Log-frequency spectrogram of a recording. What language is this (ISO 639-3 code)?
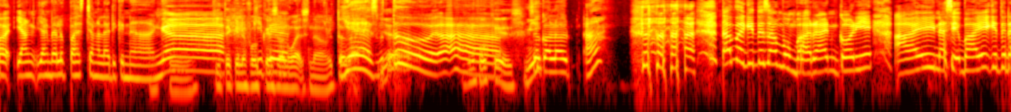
msa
